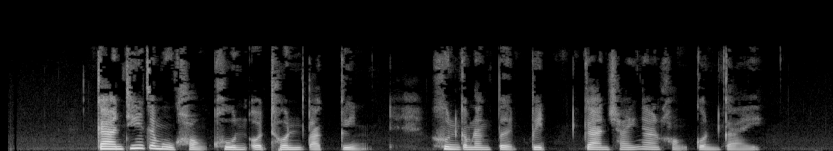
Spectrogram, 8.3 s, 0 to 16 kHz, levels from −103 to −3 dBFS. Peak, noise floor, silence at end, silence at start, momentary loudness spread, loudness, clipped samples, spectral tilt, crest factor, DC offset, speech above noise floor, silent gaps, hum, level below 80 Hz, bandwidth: -2 dBFS; -73 dBFS; 0.8 s; 0.95 s; 16 LU; -24 LUFS; under 0.1%; -6 dB/octave; 24 dB; under 0.1%; 48 dB; none; none; -74 dBFS; 11 kHz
